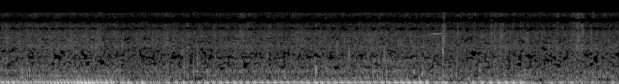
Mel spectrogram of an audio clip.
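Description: Wind buffeting the microphone outdoors in rainy weather: a low, fluttering rumble that eases near the end.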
